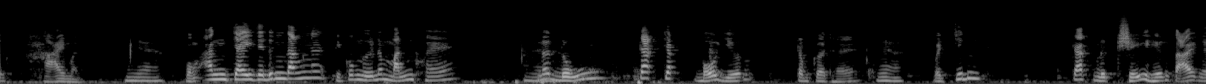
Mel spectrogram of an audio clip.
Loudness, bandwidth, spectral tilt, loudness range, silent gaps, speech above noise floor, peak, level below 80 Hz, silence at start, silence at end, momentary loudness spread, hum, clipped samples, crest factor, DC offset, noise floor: -30 LUFS; 9.4 kHz; -6 dB/octave; 6 LU; none; 26 dB; -10 dBFS; -54 dBFS; 0 s; 0 s; 15 LU; none; under 0.1%; 22 dB; 0.1%; -56 dBFS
